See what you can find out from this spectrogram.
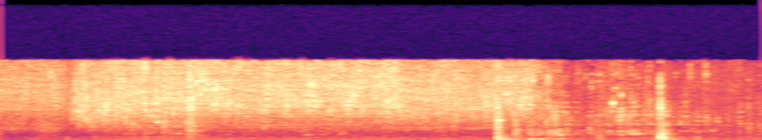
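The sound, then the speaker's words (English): Tap water runs steadily at a kitchen sink by a window as dishes are washed, a continuous hiss broken by two sharper knocks near the end. “In the kitchen, David washes up at the sink by the window.”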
